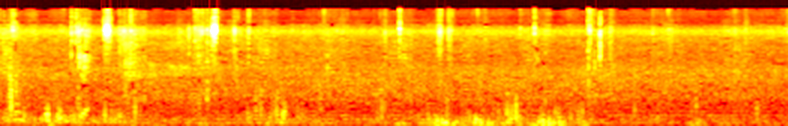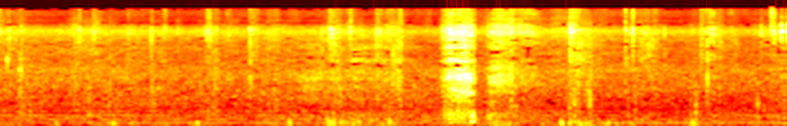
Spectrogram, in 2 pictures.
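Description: Footsteps of a person walking outdoors over asphalt and then a brick path, with light scattered clicks, and one short, louder scuffing noise about ten and a half seconds in.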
